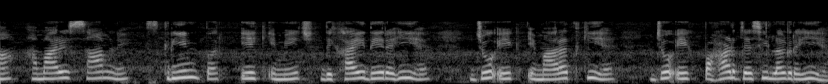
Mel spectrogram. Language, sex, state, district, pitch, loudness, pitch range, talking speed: Hindi, female, Maharashtra, Solapur, 265 Hz, -23 LUFS, 250-280 Hz, 160 wpm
